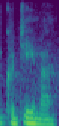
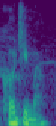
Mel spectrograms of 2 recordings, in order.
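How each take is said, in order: First: The stress is on the second syllable. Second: The stress is on the first syllable. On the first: The speaker calls it wrong. "they don't say Kojima" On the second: The speaker calls it right. "they said Kojima"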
